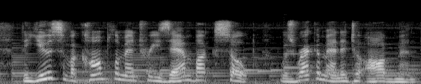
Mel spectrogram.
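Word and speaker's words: Zam-Buk: So, Zambuc is how it's pronounced, is a patent medicine which is produced by the Zambuc Company of Leeds, England.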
